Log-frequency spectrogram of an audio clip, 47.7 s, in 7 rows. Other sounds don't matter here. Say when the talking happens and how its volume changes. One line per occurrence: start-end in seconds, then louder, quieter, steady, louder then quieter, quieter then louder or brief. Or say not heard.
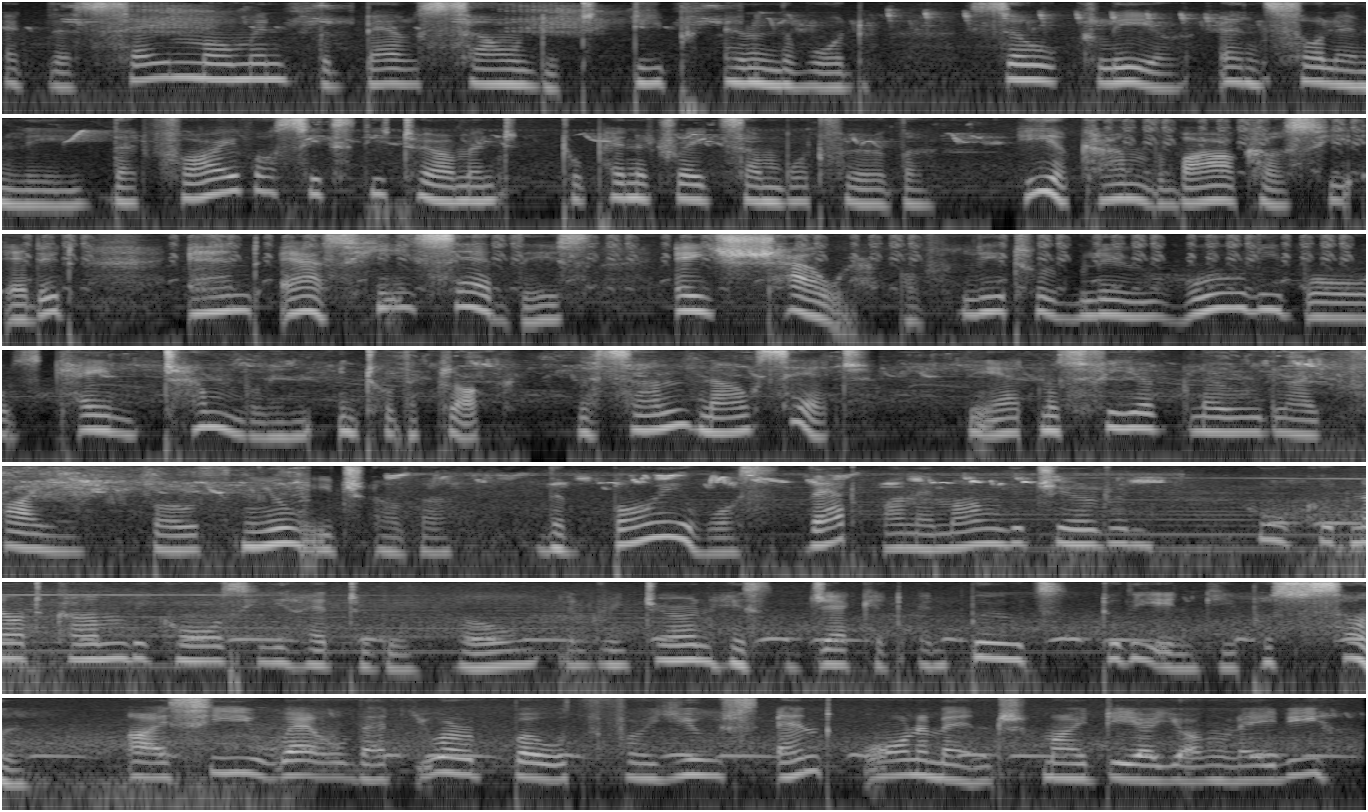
0.0-47.6 steady.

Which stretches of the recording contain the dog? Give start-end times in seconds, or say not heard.
not heard.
